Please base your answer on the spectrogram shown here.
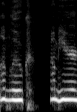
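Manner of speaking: slow, ridiculous, cheesy heroic narrator man voice. Imitating an audiobook narrator voicing a male character: imitating a ridiculous audiobook man voice. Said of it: "some of them just sounded so ridiculous".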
